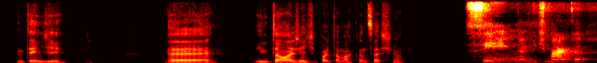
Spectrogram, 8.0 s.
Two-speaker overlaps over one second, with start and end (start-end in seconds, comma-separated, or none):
none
